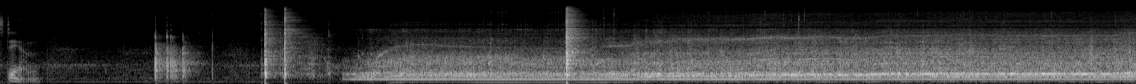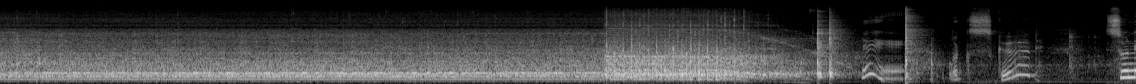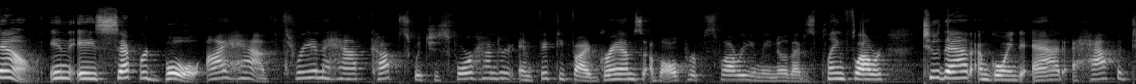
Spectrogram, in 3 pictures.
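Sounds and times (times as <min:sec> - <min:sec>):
electric stand mixer running: 0:03.4 - 0:20.0.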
